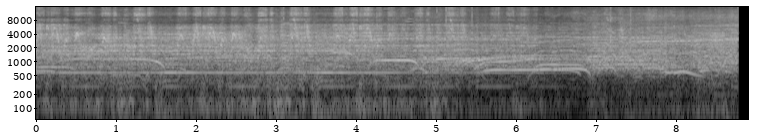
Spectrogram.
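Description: A rock band plays loudly on a stage outdoors.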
